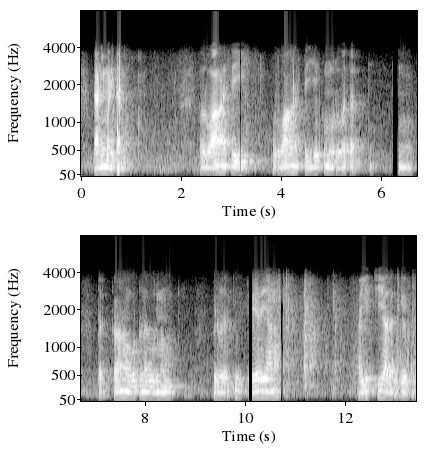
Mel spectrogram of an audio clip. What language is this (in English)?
Tamil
